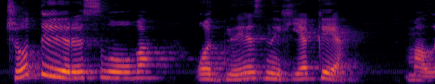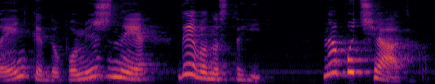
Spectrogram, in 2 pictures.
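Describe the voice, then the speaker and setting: A woman preschool teacher from Ukraine giving a literacy lesson to small children, saying words slowly and clearly, asking questions and answering them herself. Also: mid-range voice, sing-song.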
